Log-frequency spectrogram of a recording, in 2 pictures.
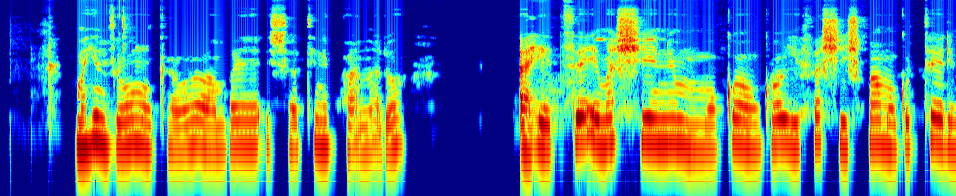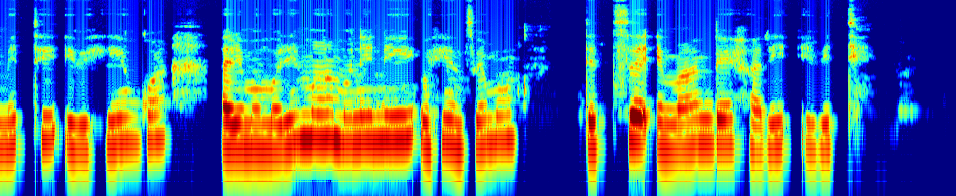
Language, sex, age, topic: Kinyarwanda, female, 18-24, agriculture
